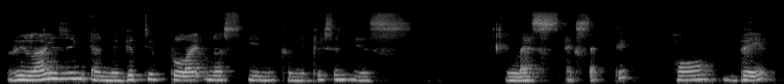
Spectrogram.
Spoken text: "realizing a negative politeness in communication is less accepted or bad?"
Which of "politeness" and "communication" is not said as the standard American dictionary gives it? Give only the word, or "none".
none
